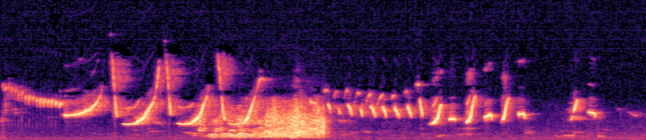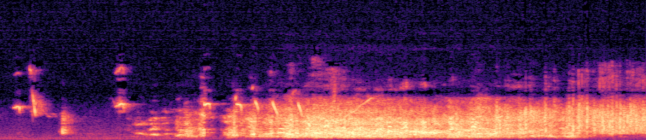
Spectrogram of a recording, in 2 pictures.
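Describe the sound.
A kid whistles bird impressions: high sweeping chirps, then a quick run of rapid repeated tweets and scattered calls, before loud applause breaks out and fills the final few seconds.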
